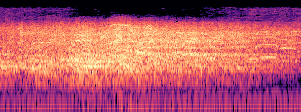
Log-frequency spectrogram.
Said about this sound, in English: And with the crowd's derision echoing in his ears, Charlie Porter took his final count.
